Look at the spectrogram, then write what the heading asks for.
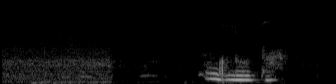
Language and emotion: Russian, sad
